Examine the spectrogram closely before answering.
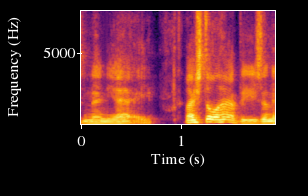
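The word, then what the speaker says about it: Minié: And um I managed to dig up these three mini balls or I'm told now it's pronounced minet balls because these uh projectiles were named after an inventor from France named Met.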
